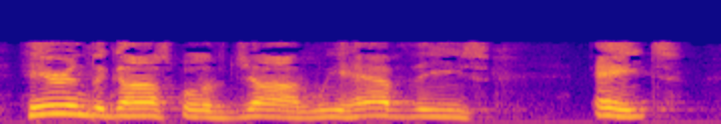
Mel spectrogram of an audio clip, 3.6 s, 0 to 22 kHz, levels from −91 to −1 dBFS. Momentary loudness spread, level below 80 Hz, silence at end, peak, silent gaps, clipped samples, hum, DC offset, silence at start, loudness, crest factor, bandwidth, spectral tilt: 14 LU; -56 dBFS; 0.25 s; -2 dBFS; none; under 0.1%; none; under 0.1%; 0.15 s; -17 LUFS; 16 dB; 6.4 kHz; -5 dB/octave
